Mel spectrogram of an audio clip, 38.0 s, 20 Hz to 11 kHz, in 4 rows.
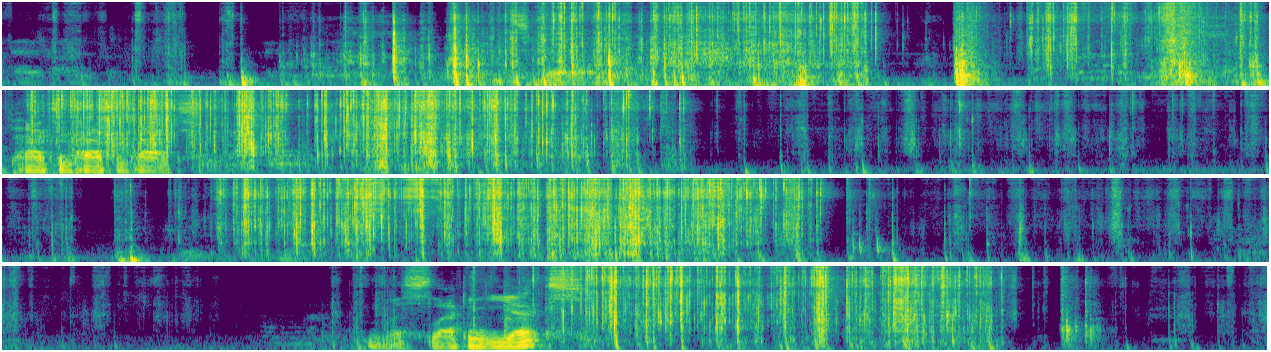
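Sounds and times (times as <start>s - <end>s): foil wrappers tearing and crinkling: 3.3s - 6.6s, 7.2s - 14.6s, 20.4s - 25.2s, 32.4s - 36.1s.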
